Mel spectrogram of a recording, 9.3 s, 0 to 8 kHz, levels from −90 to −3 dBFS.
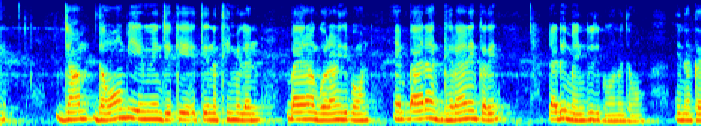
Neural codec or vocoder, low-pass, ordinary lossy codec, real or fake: none; 7.2 kHz; none; real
